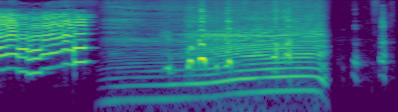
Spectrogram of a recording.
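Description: A dog sound effect: a wavering, high whine for about a second, then a long, low, droning howl that swells and cuts off, followed by two faint short taps. No one speaks.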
